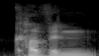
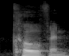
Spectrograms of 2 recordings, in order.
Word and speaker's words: coven: and there's potentially like a coven or kovin depending on how you pronounce it of which is in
